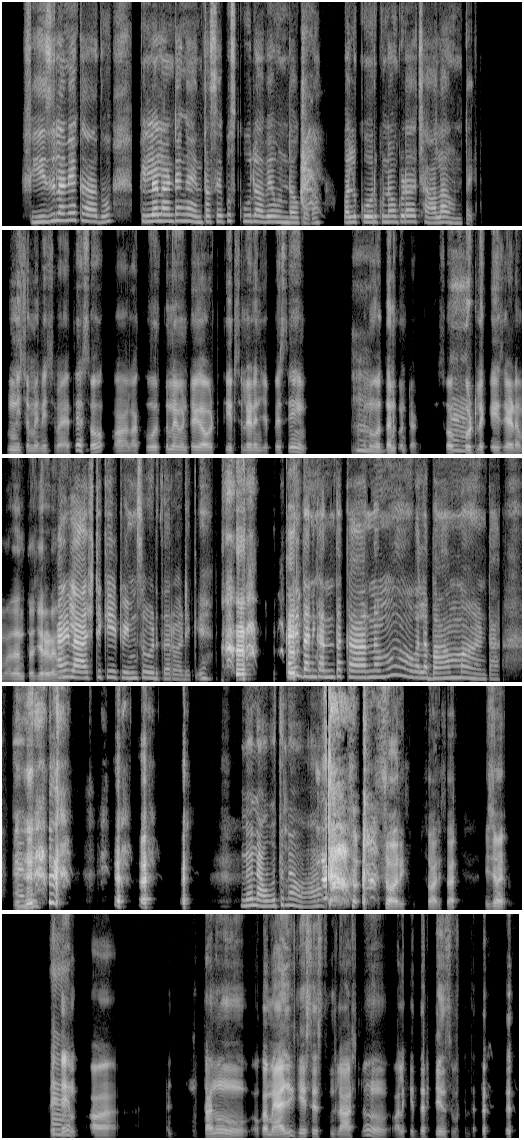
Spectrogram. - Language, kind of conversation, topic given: Telugu, podcast, ఏ పాటలు మీ మనస్థితిని వెంటనే మార్చేస్తాయి?
- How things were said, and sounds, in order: other background noise; cough; in English: "సో"; in English: "సో కోర్ట్‌లో"; in English: "లాస్ట్‌కి ట్విన్స్"; laugh; giggle; laugh; tapping; cough; in English: "సారీ, సారీ, సారీ"; in English: "మ్యాజిక్"; in English: "లాస్ట్‌లో"; in English: "ట్విన్స్"; laugh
